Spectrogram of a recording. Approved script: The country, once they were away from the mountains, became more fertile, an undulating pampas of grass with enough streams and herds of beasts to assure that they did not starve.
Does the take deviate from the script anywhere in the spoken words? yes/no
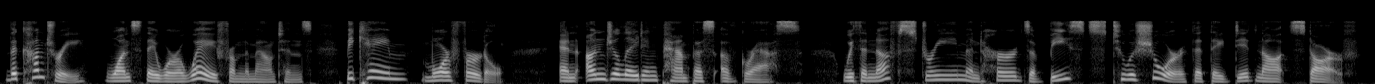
yes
